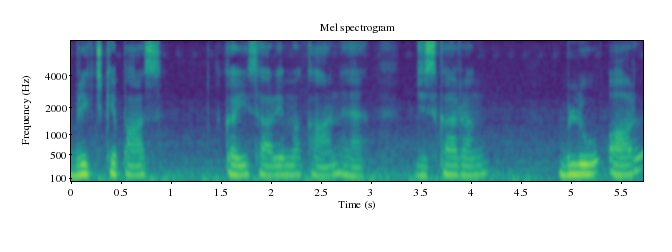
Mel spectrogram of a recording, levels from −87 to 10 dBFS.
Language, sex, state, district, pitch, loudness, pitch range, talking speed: Hindi, male, Uttar Pradesh, Hamirpur, 145 Hz, -17 LUFS, 120-155 Hz, 125 wpm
